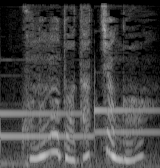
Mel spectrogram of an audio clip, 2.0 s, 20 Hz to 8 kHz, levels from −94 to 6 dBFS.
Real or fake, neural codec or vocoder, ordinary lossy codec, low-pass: real; none; none; 7.2 kHz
